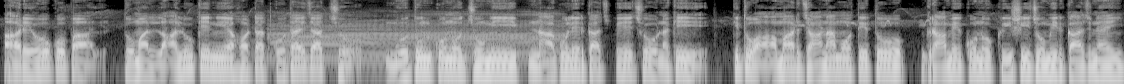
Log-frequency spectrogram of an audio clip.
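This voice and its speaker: A man's voice: mid-range voice, steady tone, normal speed, soft background music, lightly acted. A man voicing an inquisitive, patronizing village headman in a moral-story cartoon.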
